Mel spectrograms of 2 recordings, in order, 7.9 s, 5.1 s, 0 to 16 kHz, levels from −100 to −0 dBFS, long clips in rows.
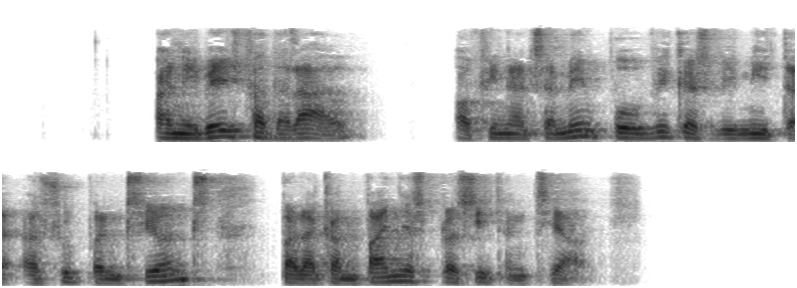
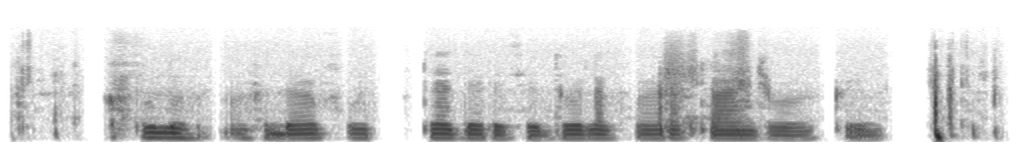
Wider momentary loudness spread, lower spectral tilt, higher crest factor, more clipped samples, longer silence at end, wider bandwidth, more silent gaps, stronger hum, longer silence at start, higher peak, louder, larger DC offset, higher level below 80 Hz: about the same, 10 LU vs 10 LU; second, -5 dB/octave vs -9.5 dB/octave; about the same, 20 dB vs 24 dB; neither; first, 1.05 s vs 0.25 s; first, 8 kHz vs 6.8 kHz; second, 1.91-2.01 s, 2.08-2.25 s vs 0.42-0.50 s, 1.89-2.10 s, 4.46-4.62 s; neither; first, 0.75 s vs 0.05 s; first, -2 dBFS vs -10 dBFS; first, -20 LUFS vs -33 LUFS; neither; first, -56 dBFS vs -66 dBFS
